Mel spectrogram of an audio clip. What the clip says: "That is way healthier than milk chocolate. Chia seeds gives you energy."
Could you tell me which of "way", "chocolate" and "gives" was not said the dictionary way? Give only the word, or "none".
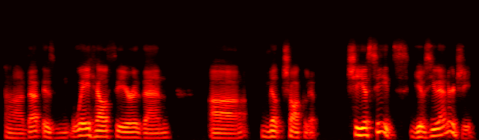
none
